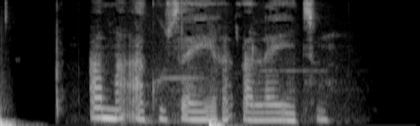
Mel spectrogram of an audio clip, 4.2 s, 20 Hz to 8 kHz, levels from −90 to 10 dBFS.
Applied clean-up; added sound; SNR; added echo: none; Bass drum; -1 dB; none.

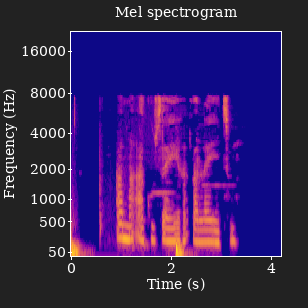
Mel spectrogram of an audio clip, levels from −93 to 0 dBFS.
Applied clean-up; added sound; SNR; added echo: classical method Wiener filter.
